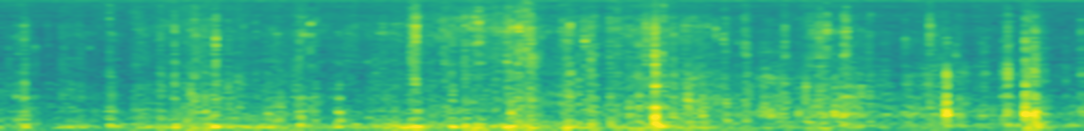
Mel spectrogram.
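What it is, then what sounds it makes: Cardboard jigsaw puzzle pieces. Fingertips rake across a pile of loose, thin cardboard jigsaw puzzle pieces in an open box. The result is a quiet, steady patter of light clicks and dry rustling, with a few sharper, brighter taps standing out from the shuffling.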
